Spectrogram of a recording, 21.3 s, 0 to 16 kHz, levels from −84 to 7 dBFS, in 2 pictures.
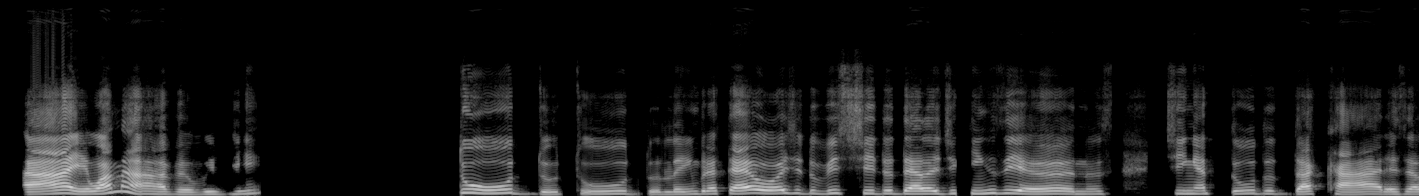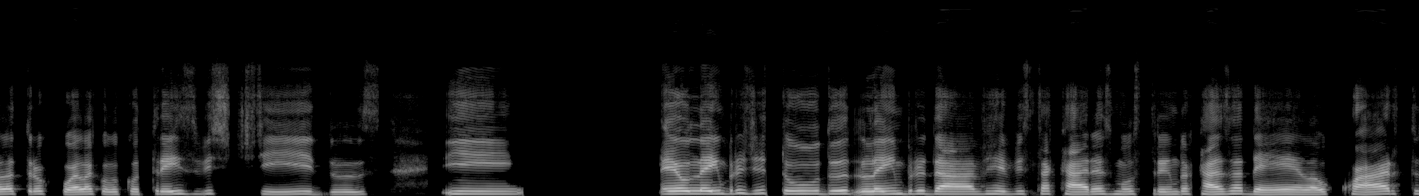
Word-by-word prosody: Ah, 220 +8 +9
eu 210 +1 +3
amava, 215 - +4
eu 180 -1 -2
vivi 195 +6 -6 1.5
Tudo, 255 -10 +1
tudo, 210 -1 -5
lembro 195 +4 -3
até 235 +4 +5
hoje 265 +1 +3
do 250 0 -9
vestido 245 -1 -4
dela 225 +1 +4
de 245 +4 -8
15 255 +1 0
anos, 210 -1 0 0.4
tinha 235 -1 -3 0.2
tudo 230 0 -5
da 205 0 +2
Caras, 195 0 +1
ela 200 +1 +1
trocou, 210 -2 -5
ela 195 +2 +1
colocou 195 0 -8
3 210 +1 -3
vestidos 190 -4 -10 0.4
e 210 -1 -5 1.1
eu 220 +1 +3
lembro 235 +3 0
de 245 +3 -9
tudo, 235 -1 -3
lembro 220 +3 -1
da 205 -1 +2
revista 215 +1 -7
Caras 205 -1 -1
mostrando 195 0 -8
a 215 - -4
casa 205 +2 -1
dela, 185 -2 -1
o 190 - -7
quarto 215 +4 -1
210 Hz, 115 wpm, -21 LUFS, 195-230 Hz, 1.5 s, Ah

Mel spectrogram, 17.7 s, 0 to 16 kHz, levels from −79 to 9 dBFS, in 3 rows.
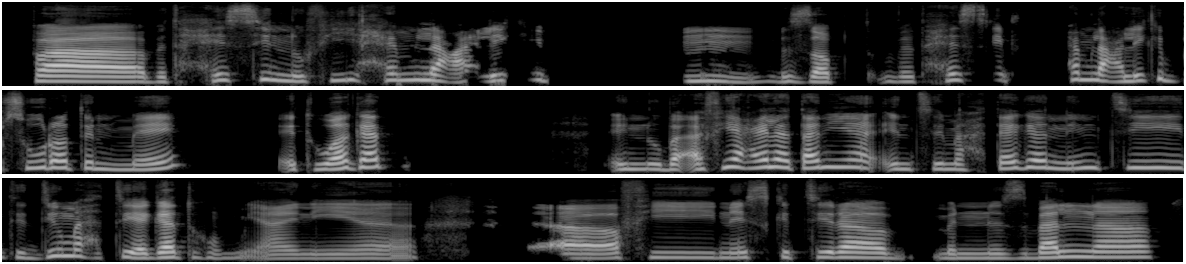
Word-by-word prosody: فبتحسي 225 +4 +6
إنّه 250 -6 -2
في 265 +5 -8
حِمل 275 +1 -2
عليكِ 240 +5 -2 0.7
إمم 220 -3 -5
بالضبط، 205 -2 -3
بتحسي 260 +6 -8
في - - -26 0.2
حِمل 290 -3 -1
عليكِ 240 +1 -1
بصورةٍ 290 +5 -1
ما 230 +1 -1 0.5
إتوَجَد 260 +8 +3 1.1
إنّه 225 0 -3
بَقى 225 0 +1
في 315 +6 -1
عيلة 315 +1 +4
تانية 310 +3 +2
أنتِ 235 -5 -5
محتاجة 255 +6 -1
إن 270 -4 -3
أنتِ 280 +1 -5 0.4
تدّيهم 250 +7 -3
إحتياجاتهم. 215 -3 +1
يعني 180 +1 -6 1.0
آآ 185 +1 +3
في 215 -1 -8
ناس 210 +1 -5
كتيرة 220 -2 +1
بالنسبة 190 +2 -2
لنا 235 -1 +1
230 Hz, 110 wpm, -23 LUFS, 210-265 Hz, 1.1 s, فبتحسي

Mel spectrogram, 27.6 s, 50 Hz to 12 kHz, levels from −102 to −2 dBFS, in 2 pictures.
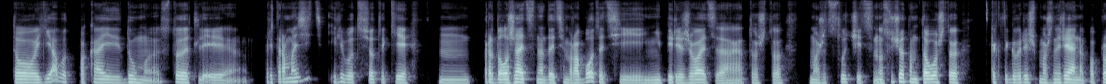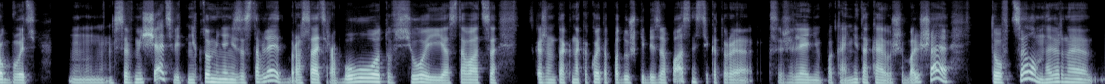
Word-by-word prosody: то 125 -1 +4
я 125 +5 0
вот 135 -3 -6
пока 130 -1 0
и 120 -2 -1
думаю: 120 -4 -2
стоит 130 -5 0
ли 105 -1 -1 0.4
притормозить 150 - -2
или 155 - -6
вот 125 -3 -2
всё-таки, 125 -2 -1 0.3
м, 115 -1 -4
продолжать 125 +2 +5
над 120 -1 0
этим 115 +1 -1
работать 115 -6 +1
и 110 -2 -2
не 110 +1 -1
переживать 115 +1 +2
за 105 +2 -1
то, 110 - -4
что 110 0 -5 0.3
может 115 -2 -4
случиться. 130 -4 -4
Но 120 +1 +1
с - - -10
учётом 145 -4 +2
того, 130 +2 +6
что 130 -2 +1 0.4
как - - -3
ты 130 - -4
говоришь, 130 +1 -1
можно 120 -1 -1
реально 120 -3 +5
попробовать, 115 0 0 0.4
м, 115 -1 -5
совмещать. 125 +3 +2
Ведь 105 -2 -5
никто 115 +6 +2
меня 130 -3 +4
не 120 - +2
заставляет 140 - +1
бросать 110 +2 +3
работу 145 +2 +3
всё 130 +5 +1
и 110 -3 +2
оставаться, 115 +2 +1 0.4
скажем 120 -2 -2
так, 115 0 0
на 120 -1 +1
какой-то 125 +1 -1
на - - -18
подушке 120 +1 -3
безопасности, 110 0 -2
которая, - - -2 0.2
к - - -19
сожалению, 115 -3 -2
пока 105 0 -6
не 115 +5 -2
такая 115 -3 0
уж - - -7
и - - -10
большая, - - +1 0.5
то 125 -1 +4
в 120 - -13
целом 215 - +1
наверное, 130 -3 +1
120 Hz, 150 wpm, -26 LUFS, 115-130 Hz, 0.5 s, того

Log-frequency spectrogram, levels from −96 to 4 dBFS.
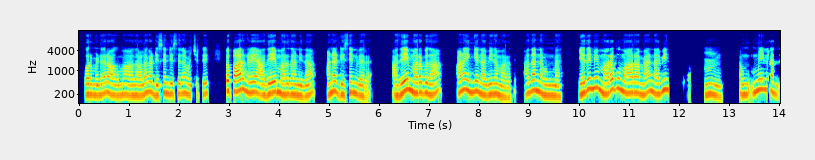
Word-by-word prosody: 1 205 0 +1
மணி 190 0 -1
நேரம் 220 -1 +1
ஆகுமா? 195 +1 -2
அதை 190 0 0
அழகா 225 +5 0
டிசைன் 210 +3 -2
டிசைன் 210 +1 -4
ஆக 215 - -2
வைத்துவிட்டு, 195 +2 -6 0.4
இப்போ 255 - +4
பாருங்களேன், 245 -3 +4
அதே 205 +3 +2 0.2
மருதாணி 200 -2 0
தான். 210 +4 -3 0.3
ஆனால் 240 +2 +1
டிசைன் 220 +3 -1
வேறு. 180 -2 -4 0.5
அதே 210 +7 +5 0.2
மரபுதான். 220 -1 +1 0.4
ஆனால் 275 +4 +3
இங்கு 245 +2 +1
நவீனமாகுது. 190 -4 -2 0.3
அதான் 260 +1 +2
உண்மை! 185 -1 0 0.5
எதையுமே 295 +7 +3 0.2
மரபு 280 +8 +2
மாறாமல் 220 +1 +1
நவீன 245 +7 +1 0.8
ம் 200 -3 -1 0.4
அம் 195 - -1 0.2
உண்மையிலே... 280 +1 +1
215 Hz, 135 wpm, -23 LUFS, 195-240 Hz, 0.8 s, அதே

